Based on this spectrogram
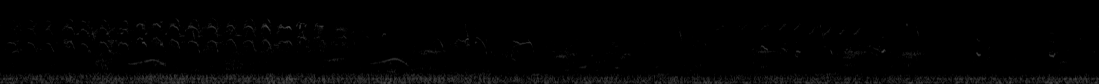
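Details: Black drongo chicks being fed, giving a rapid, busy stream of thin high chirps and short buzzy notes, many overlapping, heard faintly against a steady background hiss.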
